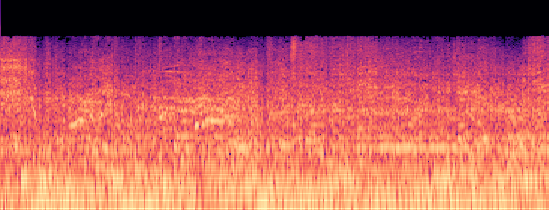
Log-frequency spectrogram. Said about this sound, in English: Like, cause the music's so loud and I can barely hear him singing. That's what I said. So people screaming, but yeah, it's so loud in concerts that you can still hear.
